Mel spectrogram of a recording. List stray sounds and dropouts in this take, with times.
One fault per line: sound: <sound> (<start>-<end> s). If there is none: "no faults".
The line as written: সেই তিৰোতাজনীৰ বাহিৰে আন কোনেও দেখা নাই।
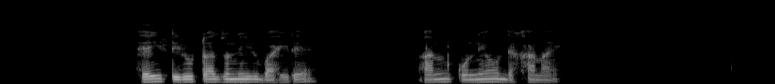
no faults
